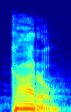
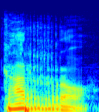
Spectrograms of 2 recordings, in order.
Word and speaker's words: carro: But in Mexican Spanish, they will say carro. Oh, and something very important. when you have two R's together, don't say caro. You have to say carro. Carro. You have to really push that R's together, right?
